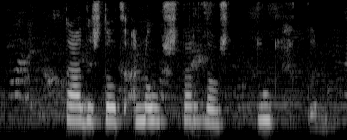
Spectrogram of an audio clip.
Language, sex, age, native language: Icelandic, male, 11, Icelandic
